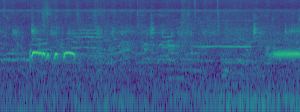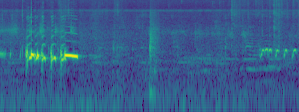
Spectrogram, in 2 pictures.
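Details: Quieter zebra dove phrases, from a local silver bird, with scattered soft hooked coos, a buzzy sustained note and one loud, rolling trilled burst near the middle, over faint low background hum.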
